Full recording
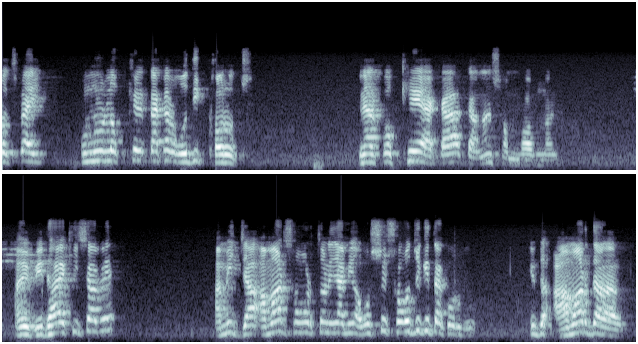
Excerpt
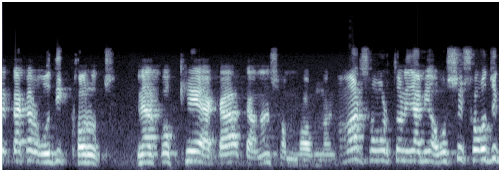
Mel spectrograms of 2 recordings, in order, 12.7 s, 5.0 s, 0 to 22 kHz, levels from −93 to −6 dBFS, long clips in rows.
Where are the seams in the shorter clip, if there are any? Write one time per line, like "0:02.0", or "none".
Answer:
0:01.2
0:03.5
